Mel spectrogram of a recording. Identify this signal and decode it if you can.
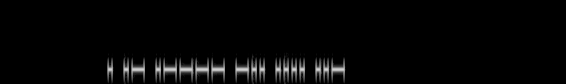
Morse code, heard as a keyed tone, about 30 wpm, 700 Hz. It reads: EA1DHU
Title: DXCC-100 Call Signs - 6 Characters - Repeated 3x - 30wpm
